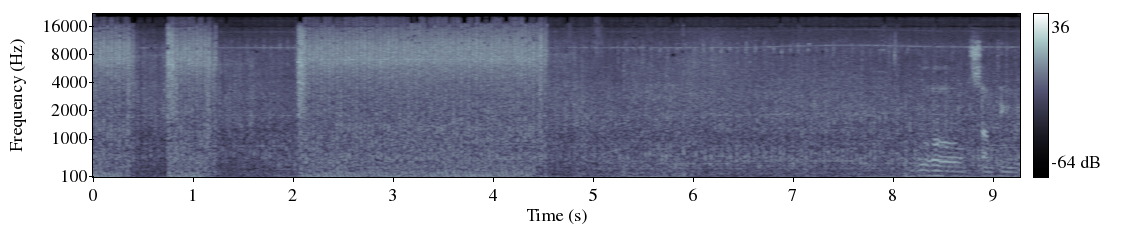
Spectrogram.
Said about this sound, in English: something with the ATGM just shot me.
